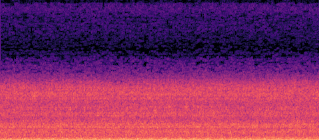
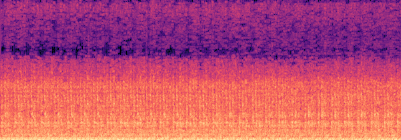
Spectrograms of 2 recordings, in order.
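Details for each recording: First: Fiat Multijet diesel after work for noise and vibration: steady, even idle with a low smooth drone and no shake, water in a glass on the engine not even rippling; normal diesel idle. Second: Fiat Multijet diesel that is noisy and shaking: uneven, lumpy idle beating about twice a second with strong vibration.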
